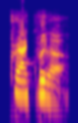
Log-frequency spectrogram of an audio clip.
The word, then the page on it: craquelure: Indian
